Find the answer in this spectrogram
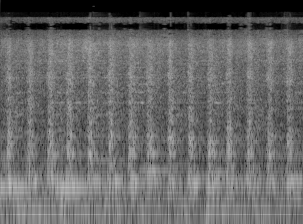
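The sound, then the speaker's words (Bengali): A large train passes loudly along the railway line, with a dense, steady hiss and many evenly spaced rhythmic pulses throughout. “তার কিছুক্ষণ পরেই আমাদের সামনের rail লাইনটার ওপর দিয়ে একটি বিকট আওয়াজ করে চলে গেল বিশাল যানবাহনটা”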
